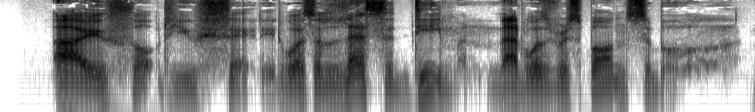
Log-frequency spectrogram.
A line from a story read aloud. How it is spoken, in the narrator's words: the night elf man in the silk robe said in a rich voice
